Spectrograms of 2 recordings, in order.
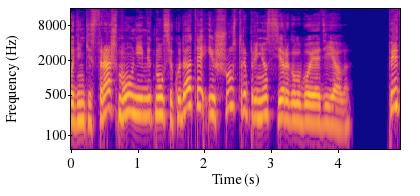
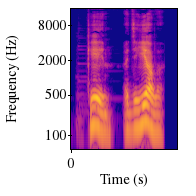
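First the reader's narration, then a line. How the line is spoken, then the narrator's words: Growled command. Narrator (Russian): рыкнул Морган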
